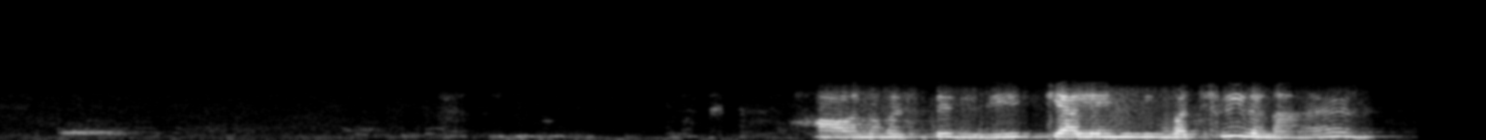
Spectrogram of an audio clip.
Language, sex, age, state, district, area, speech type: Hindi, female, 30-45, Uttar Pradesh, Varanasi, rural, conversation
